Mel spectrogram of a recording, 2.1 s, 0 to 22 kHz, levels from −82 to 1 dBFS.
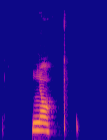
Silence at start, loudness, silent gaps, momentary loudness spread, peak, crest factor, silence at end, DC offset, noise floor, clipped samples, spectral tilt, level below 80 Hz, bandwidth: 0.65 s; -23 LUFS; none; 14 LU; -2 dBFS; 24 dB; 1.15 s; under 0.1%; -88 dBFS; under 0.1%; -6 dB/octave; -74 dBFS; 16.5 kHz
